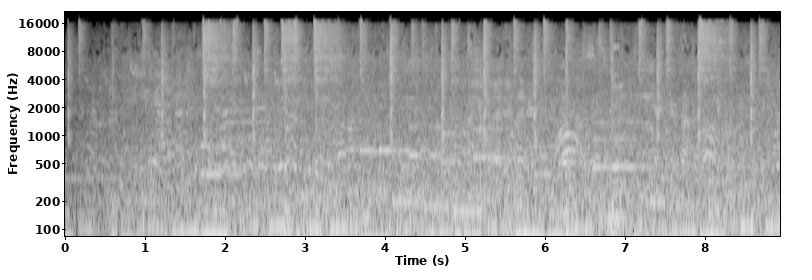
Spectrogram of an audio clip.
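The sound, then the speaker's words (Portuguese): A busy street in Cinelândia, Rio de Janeiro, on a 1940s night, with old cars passing: engine rumble and drone throughout, mixed with a steady murmur of crowd chatter, evenly loud with no pauses. “Primeiro, escuta aí o som da rua, dos carros antigos passando.”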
